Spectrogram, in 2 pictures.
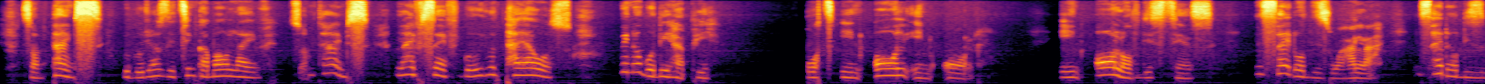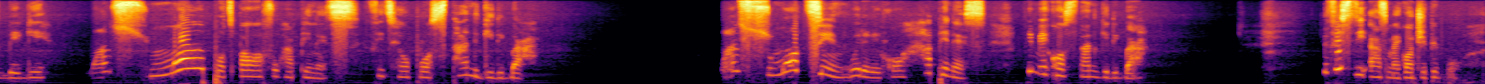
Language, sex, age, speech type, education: Nigerian Pidgin, female, 15-29, spontaneous, tertiary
